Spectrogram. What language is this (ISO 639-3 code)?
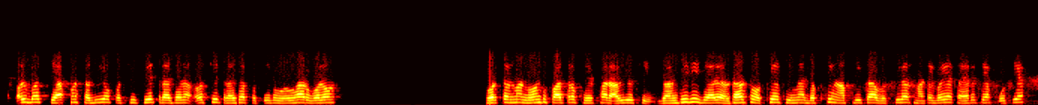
guj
